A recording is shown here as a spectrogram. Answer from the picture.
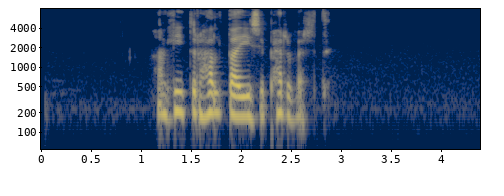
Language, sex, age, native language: Icelandic, female, 20-29, Icelandic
